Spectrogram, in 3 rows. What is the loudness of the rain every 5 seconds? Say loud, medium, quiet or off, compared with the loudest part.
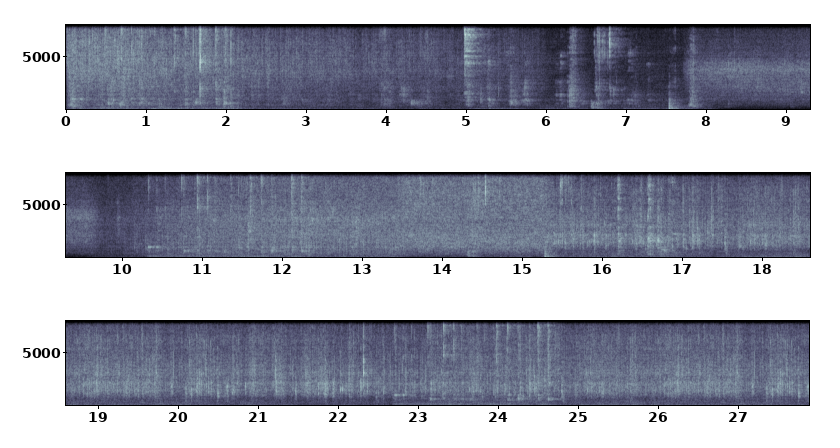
medium, quiet, loud, loud, loud, loud.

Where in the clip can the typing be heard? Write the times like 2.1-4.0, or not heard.
0.1-2.0, 10.3-12.3, 22.6-24.7.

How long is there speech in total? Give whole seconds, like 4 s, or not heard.
not heard.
